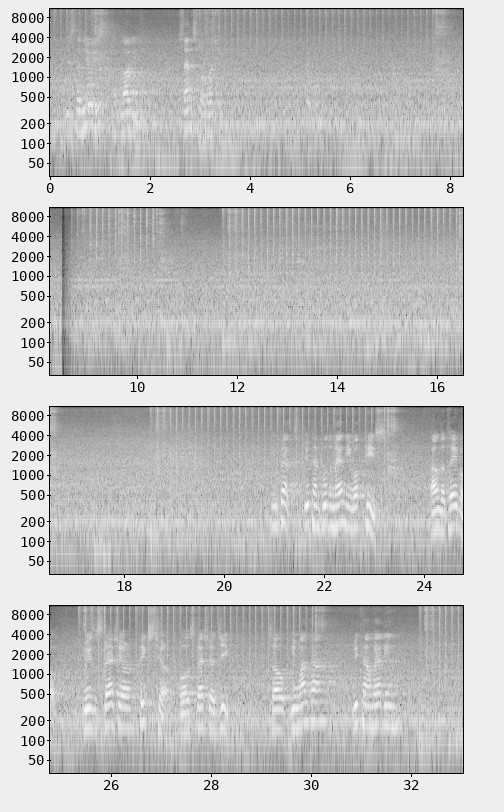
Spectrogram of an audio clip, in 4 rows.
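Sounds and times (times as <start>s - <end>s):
laser welder pulsing: 0.0s - 1.0s, 2.6s - 10.6s, 11.7s - 16.8s, 18.5s - 23.7s, 25.3s - 30.4s, 32.1s - 33.0s
steady hum: 0.0s - 33.0s.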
